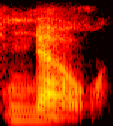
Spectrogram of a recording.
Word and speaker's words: know: Well, that one, remember, has a silent K in it. So it's KNOW.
